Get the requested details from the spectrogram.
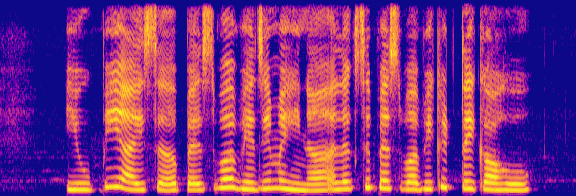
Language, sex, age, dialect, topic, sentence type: Magahi, female, 60-100, Southern, banking, question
